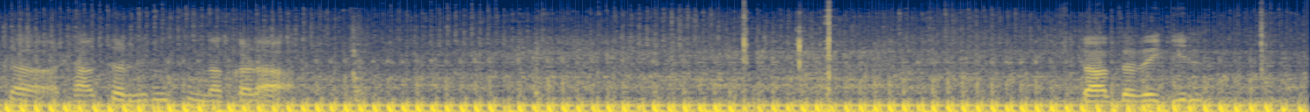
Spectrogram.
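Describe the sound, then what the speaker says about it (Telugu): Tractor engine chugging loudly and steadily while plowing a village field, a close rhythmic mid-pitched drone with people talking over it. "ఇక్కడ ట్రాక్టర్ తిరుగుతుంది అక్కడ"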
